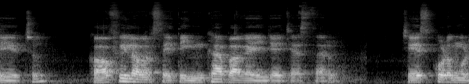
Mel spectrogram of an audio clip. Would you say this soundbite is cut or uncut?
cut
